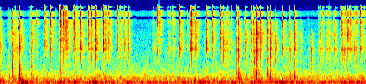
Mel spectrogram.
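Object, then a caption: Plastic tube with metal screw cap. Long nails tap and scratch the labeled body of a filled plastic tube with a metal screw cap, held upright. Quick, dry, bright clicks and scraping rustles come in a steady, irregular stream at low volume, each tap dying away at once over a faint low hum.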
